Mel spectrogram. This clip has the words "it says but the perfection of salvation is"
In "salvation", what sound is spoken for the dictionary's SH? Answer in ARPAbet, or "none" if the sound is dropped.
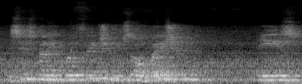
SH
